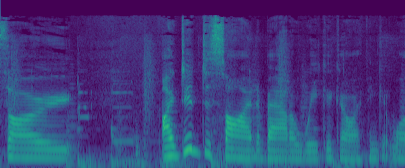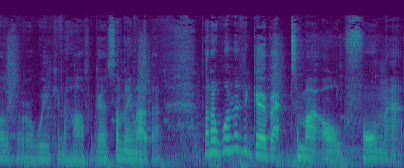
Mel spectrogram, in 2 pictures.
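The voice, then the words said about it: Australian accent. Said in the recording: “I'm coming from, in case you didn't know, Brisbane in the land down under, which is Australia ... you can hear a bit of the accent”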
